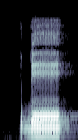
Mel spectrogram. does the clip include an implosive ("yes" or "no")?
yes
